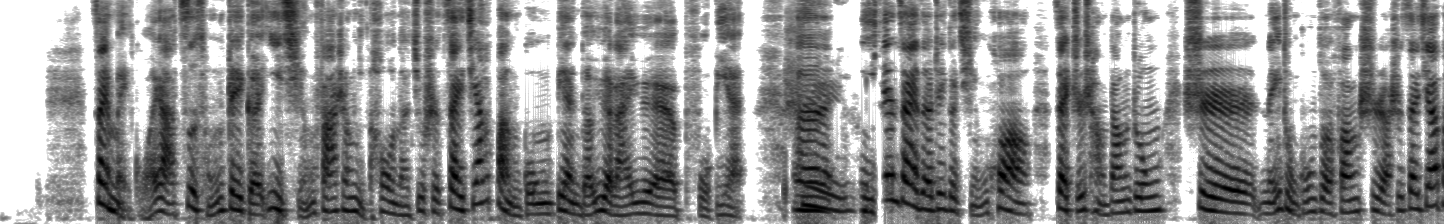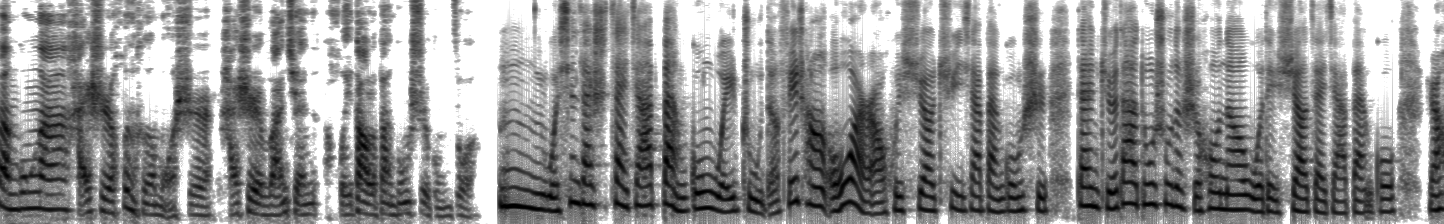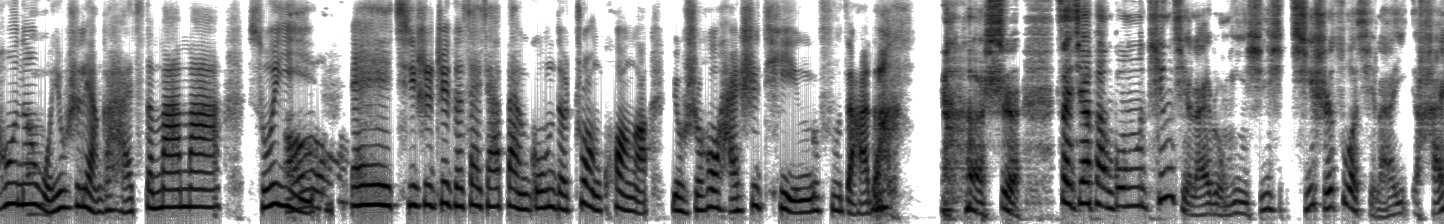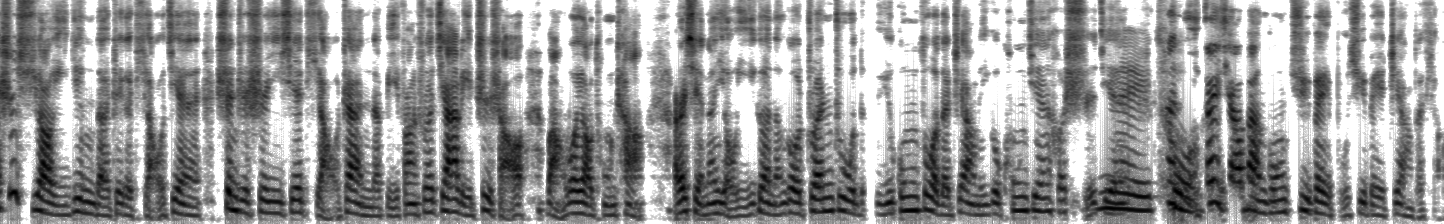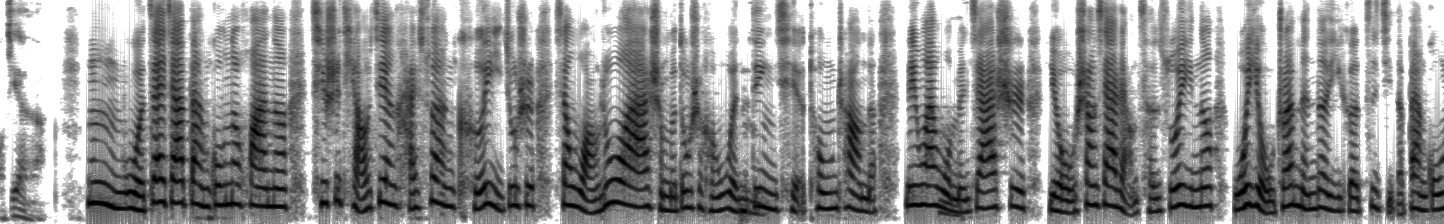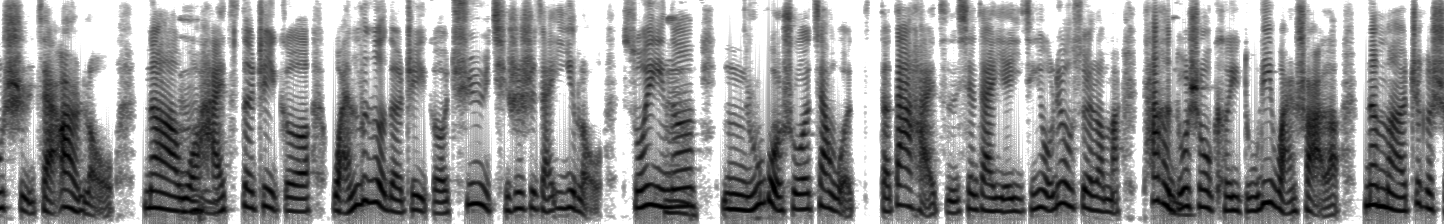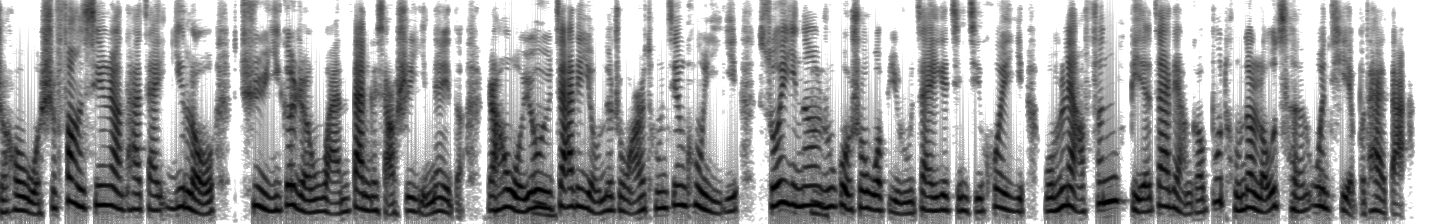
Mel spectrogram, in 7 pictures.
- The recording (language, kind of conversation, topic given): Chinese, podcast, 遇到孩子或家人打扰时，你通常会怎么处理？
- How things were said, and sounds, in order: other background noise; laughing while speaking: "的"; laugh; "其" said as "习"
